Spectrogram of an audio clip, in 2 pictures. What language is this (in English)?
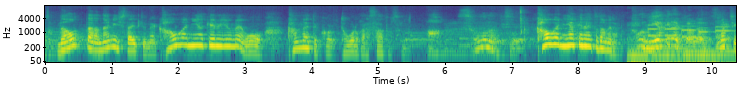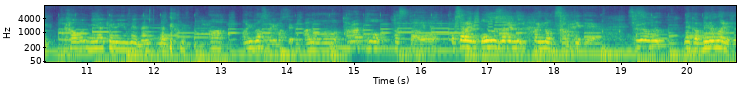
Japanese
